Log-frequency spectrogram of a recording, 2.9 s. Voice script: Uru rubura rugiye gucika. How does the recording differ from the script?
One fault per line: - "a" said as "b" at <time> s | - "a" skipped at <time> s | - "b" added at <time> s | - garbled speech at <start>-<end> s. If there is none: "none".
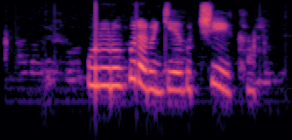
none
